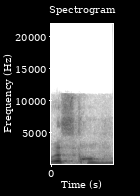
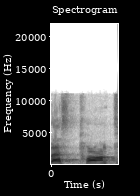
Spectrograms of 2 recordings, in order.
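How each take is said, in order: First: It is said softly with a nasal ending. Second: It is said with a final t sound. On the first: "불어라면 레스토랑 이렇게 되는" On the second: "영어로 하면 레스토랑트 이렇게 되지만"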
